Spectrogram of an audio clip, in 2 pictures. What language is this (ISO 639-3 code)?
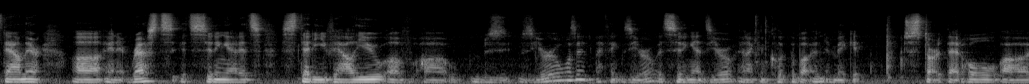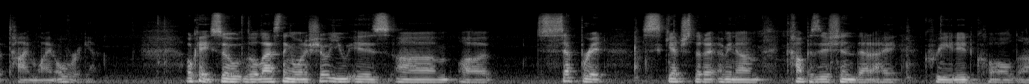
eng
